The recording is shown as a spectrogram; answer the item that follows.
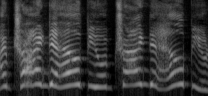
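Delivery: very high-pitched, unhinged, frantic shouting. Retelling how a film character keeps yelling: imitating someone yelling. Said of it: "he just keeps yelling".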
